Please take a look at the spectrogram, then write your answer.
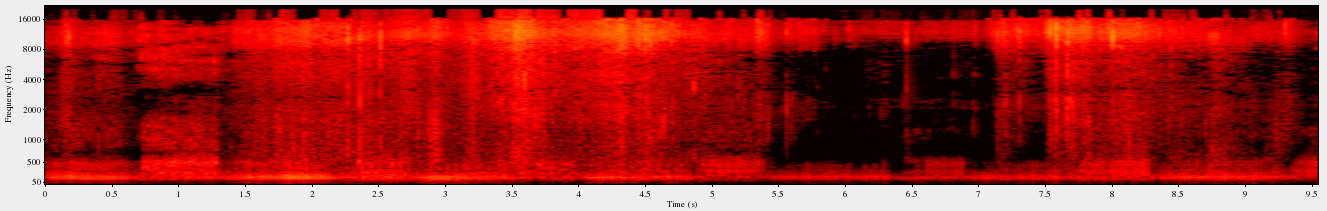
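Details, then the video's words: Pet cat making a low, pulsing purr when touched, partly masked by loud broadband hiss and rustling handling noise. "Cat makes funny noise"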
